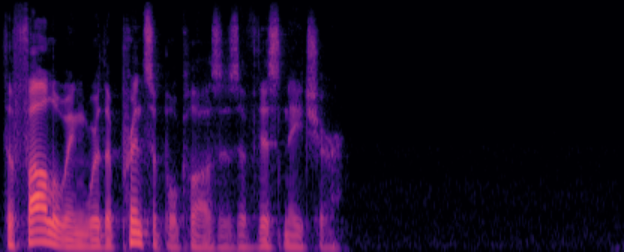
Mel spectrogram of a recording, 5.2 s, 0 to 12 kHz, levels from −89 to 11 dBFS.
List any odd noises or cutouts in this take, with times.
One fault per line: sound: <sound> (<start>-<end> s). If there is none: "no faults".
no faults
